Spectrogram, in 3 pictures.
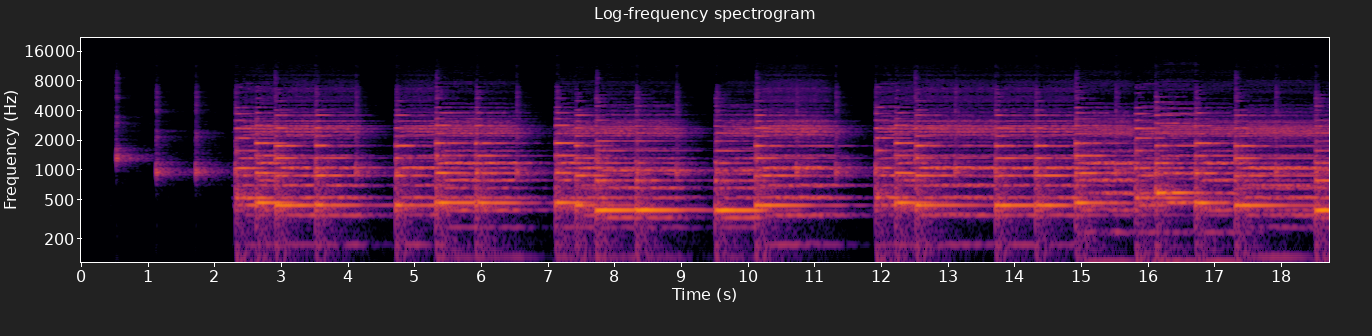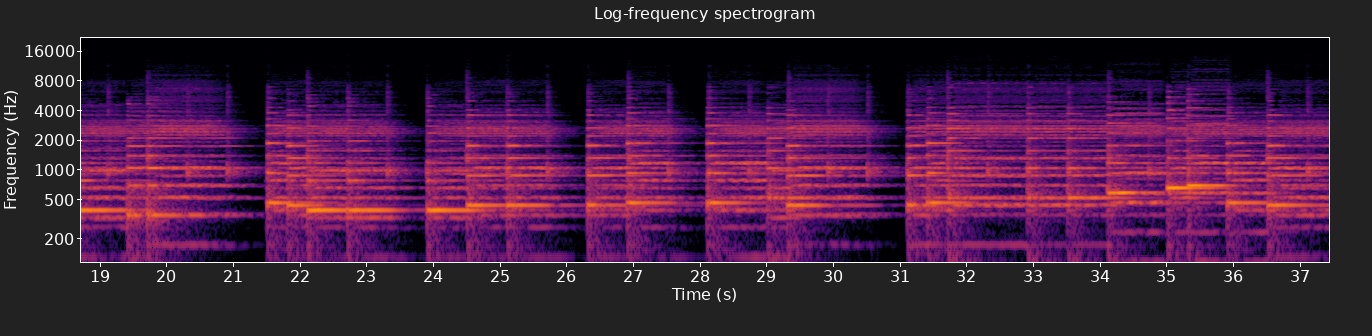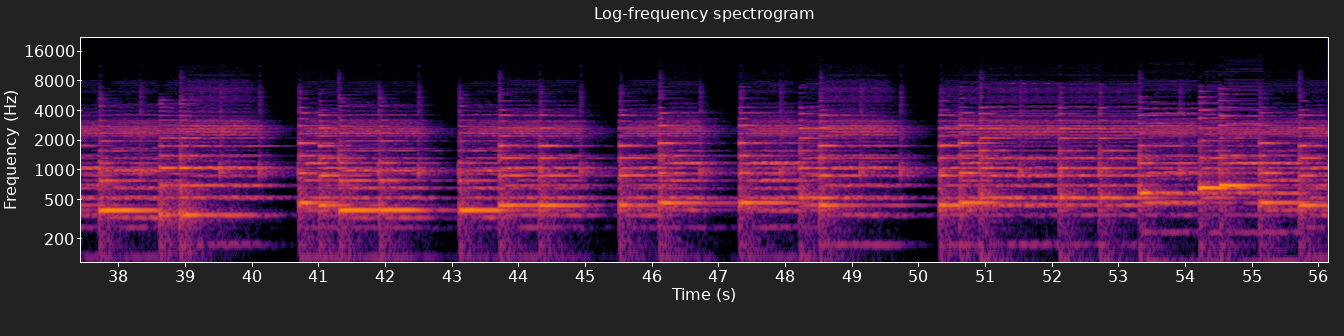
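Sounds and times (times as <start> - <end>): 
piano: 2.3 - 56.1
soprano singing: 2.4 - 56.1.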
